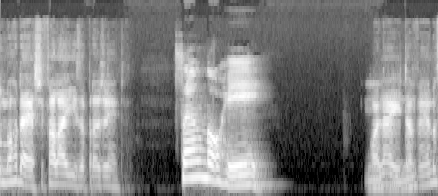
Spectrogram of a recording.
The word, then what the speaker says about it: Saint-Honoré: Saint-Honoré. Olha aí, tá Uhum. vendo? Saint-Honoré, parece Olha passo de ela.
